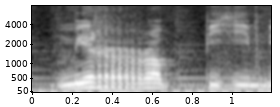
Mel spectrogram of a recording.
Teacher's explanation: nun sukun bertemu dengan huruf roh cara membacanya itu tidak berdengung · Kemudian selanjutnya adalah hukum bacaan idgham bila hunnah. Nun sukun bertemu dengan huruf ra. Cara membacanya itu tidak berdengung. Kalau yang tadi idgham bi hunnah itu berdengung, yang ini mir rabbihim itu tidak berdengung. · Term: Idgham bilagunnah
